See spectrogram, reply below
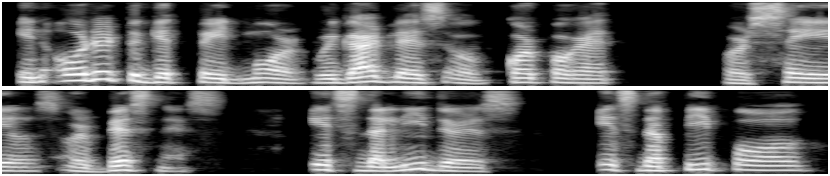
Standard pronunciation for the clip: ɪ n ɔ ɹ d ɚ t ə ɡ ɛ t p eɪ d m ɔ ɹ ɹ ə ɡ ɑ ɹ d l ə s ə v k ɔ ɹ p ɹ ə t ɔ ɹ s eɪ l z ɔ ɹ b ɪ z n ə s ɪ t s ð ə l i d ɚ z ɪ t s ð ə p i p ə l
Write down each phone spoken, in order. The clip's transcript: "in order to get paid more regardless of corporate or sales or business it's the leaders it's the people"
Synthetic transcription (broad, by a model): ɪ n ɔ ɹ d ɚ t ə ɡ ɛ t p eɪ d m ɔ ɹ ɹ ə ɡ ɑ ɹ d l ə s ə v k ɔ ɹ p ɹ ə t ɔ ɹ s eɪ l s ɔ ɹ b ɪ s n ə s ɪ t s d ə l i d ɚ s ɪ t s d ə p i p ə l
